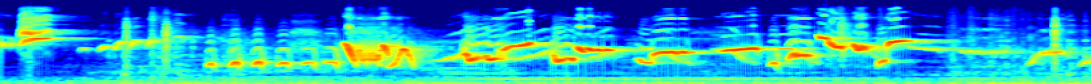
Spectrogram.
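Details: White-rumped shama, tail-flicking on its perch, gives a long competition song in forest voice meant to fire up another bird. Rich, mellow whistles glide and twist, broken by crisp ticks, with one phrase quickly following another.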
